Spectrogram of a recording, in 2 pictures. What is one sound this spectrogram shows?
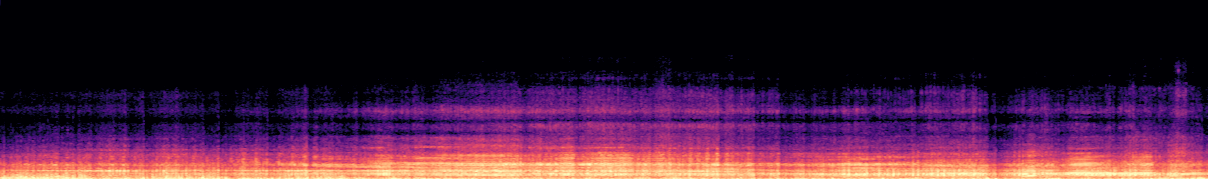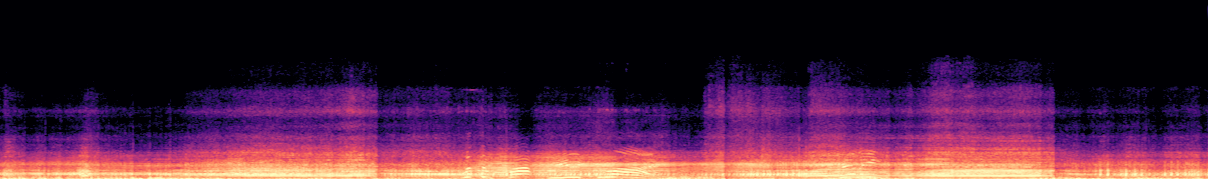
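The high-pitched engine of a two-stroke gas stand-up scooter screams, rising and falling in pitch.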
